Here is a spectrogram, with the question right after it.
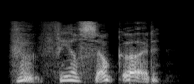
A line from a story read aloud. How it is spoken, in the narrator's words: Trey gasped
